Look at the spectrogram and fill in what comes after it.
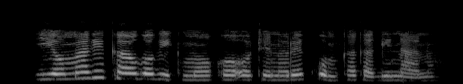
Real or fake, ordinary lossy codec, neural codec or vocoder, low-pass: fake; AAC, 24 kbps; autoencoder, 48 kHz, 128 numbers a frame, DAC-VAE, trained on Japanese speech; 19.8 kHz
